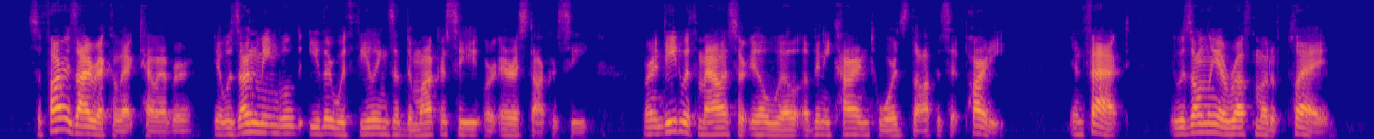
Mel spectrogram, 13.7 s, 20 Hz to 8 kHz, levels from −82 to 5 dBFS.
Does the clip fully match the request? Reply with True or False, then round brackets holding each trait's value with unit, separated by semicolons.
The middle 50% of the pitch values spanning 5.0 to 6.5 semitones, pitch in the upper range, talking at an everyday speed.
False (5.4 semitones; 140 Hz; 175 wpm)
